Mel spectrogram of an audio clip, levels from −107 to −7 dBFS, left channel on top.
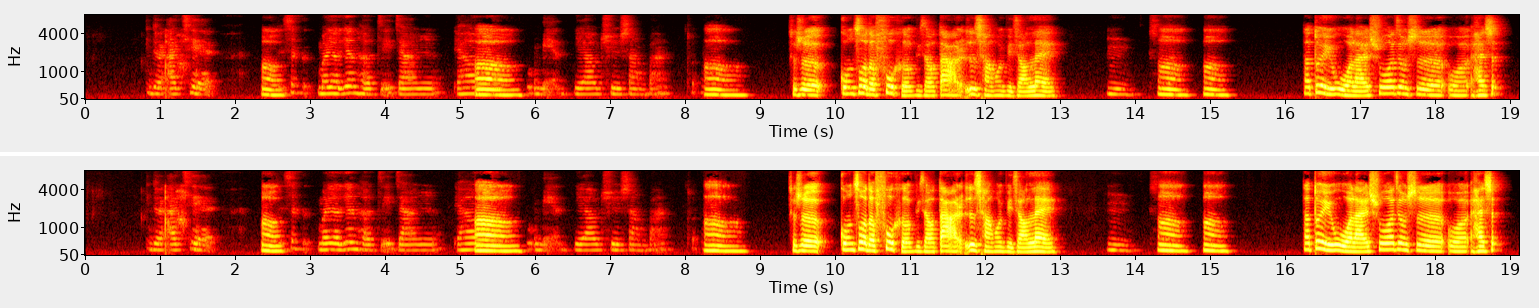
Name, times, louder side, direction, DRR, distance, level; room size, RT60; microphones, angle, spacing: voice 1, 0.8-1.7 2.6-5.6 6.0-7.8 8.2-8.3 13.6-14.6, equal, 60° left, 1.4 m, -42 dB
voice 2, 5.2-5.8 8.3-8.8 9.4-13.0 14.3-15.3 16.3-18.8, right 5 dB, 55° right, 0.3 m, -21 dB
3.1 x 2.3 x 2.9 m
head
